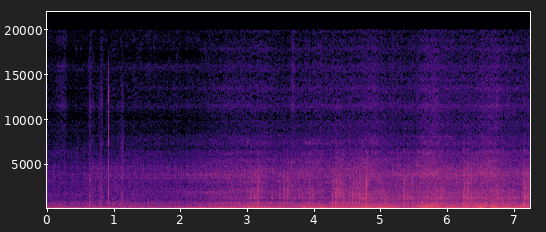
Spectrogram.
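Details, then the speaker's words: Towed-in 2017 Kia Sorento 4-cylinder, possibly turbo, started on a booster pack: a deep, uneven rapping under the idle rumble, knocking with the engine; engine knock, needs a replacement engine. "You keep a knocking, but you can't come in. So that is definitely an issue. So looks like this thing's going to need a motor."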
